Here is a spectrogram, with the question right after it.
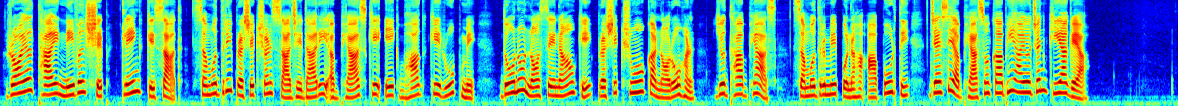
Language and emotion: Hindi, neutral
